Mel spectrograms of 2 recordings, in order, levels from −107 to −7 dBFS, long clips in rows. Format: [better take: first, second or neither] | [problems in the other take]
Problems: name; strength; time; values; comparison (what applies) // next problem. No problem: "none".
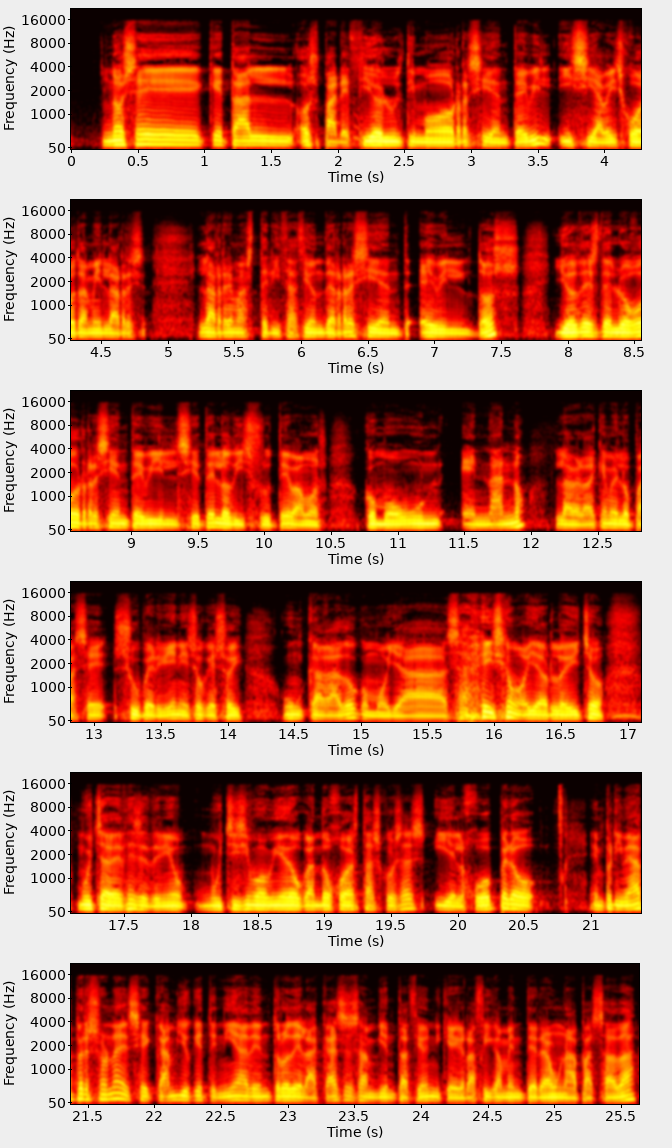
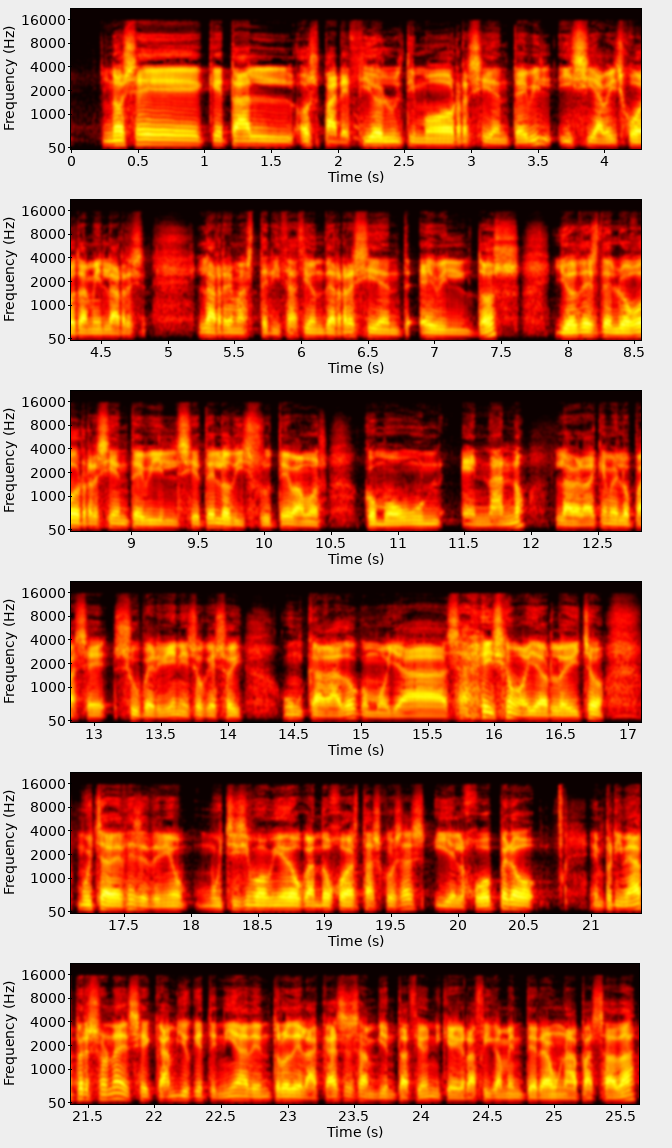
first | thin; very; fading below 650 Hz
